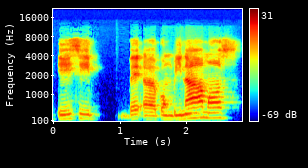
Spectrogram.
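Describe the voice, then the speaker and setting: Very slow halting male lecturer, dull sound. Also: on the high side, a bit bright. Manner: constant tag questions, halting and self-correcting. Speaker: teacher. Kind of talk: online lecture. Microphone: video call.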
